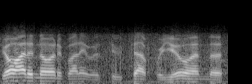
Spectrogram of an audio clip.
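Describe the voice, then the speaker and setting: A middle-aged American man conducting a 1950s television sports interview, halting and deliberate, on a handheld mic. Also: mid-range voice. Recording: dull, hissy old 16mm film sound.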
